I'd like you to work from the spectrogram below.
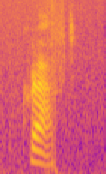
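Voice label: "craft", US English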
